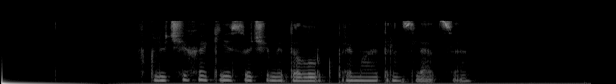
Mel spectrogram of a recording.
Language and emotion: Russian, neutral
